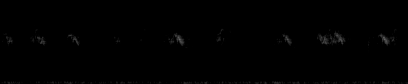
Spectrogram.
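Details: A female osprey on her nest at dusk on 21 July 2015 calls repeatedly for her mate, who stays away; evenly spaced, squeaky high chirps, two or three each second.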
